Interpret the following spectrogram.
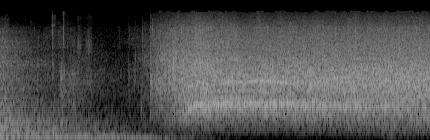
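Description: The routine's orchestral music ends on a final accented hit whose low tail dies away over about a second and a half, then the audience breaks into steady applause. About two seconds in, one long high-pitched cheer rises above the clapping.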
